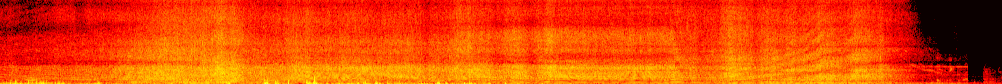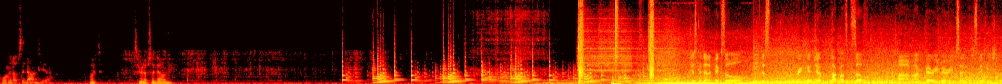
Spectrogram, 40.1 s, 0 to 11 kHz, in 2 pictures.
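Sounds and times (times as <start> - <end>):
wind bumps on microphone: 0.0 - 2.6, 4.4 - 10.2.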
